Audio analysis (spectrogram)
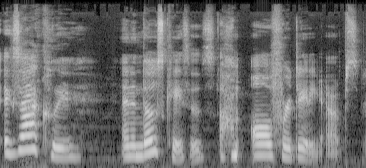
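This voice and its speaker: A woman playing a Cupid who is the listener's lovestruck best friend, in a conversational, expressive roleplay audio drama. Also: a little high, a little slow, no room sound. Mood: teasing, chatty. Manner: conversational, teasing, emotionally expressive.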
